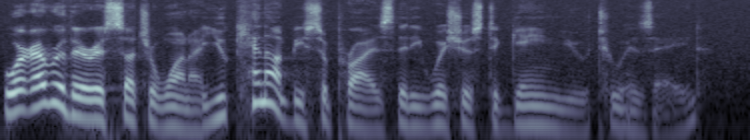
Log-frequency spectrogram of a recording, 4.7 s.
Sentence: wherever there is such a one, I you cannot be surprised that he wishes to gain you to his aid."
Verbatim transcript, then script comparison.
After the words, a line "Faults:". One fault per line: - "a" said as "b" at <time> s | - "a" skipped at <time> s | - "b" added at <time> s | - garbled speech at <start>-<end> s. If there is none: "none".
wherever there is such a one, I you cannot be surprised that he wishes to gain you to his aid."
Faults:
none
